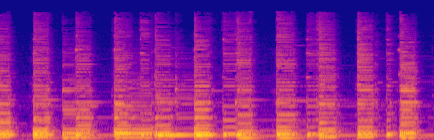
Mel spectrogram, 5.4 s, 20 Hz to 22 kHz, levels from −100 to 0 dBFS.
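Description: Listening through the clip, nothing stood out as a technical problem at any point.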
